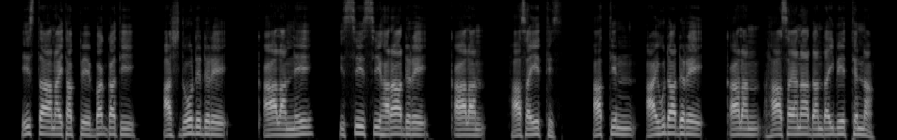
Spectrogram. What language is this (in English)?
Gamo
